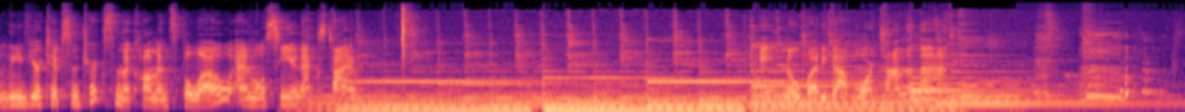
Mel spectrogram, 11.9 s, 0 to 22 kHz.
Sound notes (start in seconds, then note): 4.0 lips smack; 4.7 melodic, upbeat instrumental music; 10.4 laughs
